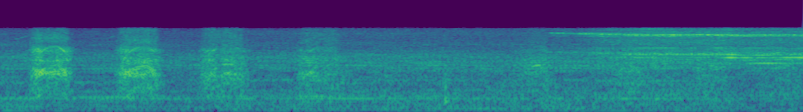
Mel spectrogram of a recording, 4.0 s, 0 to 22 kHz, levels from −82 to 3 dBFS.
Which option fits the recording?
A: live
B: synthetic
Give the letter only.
A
